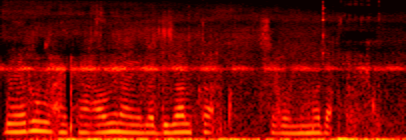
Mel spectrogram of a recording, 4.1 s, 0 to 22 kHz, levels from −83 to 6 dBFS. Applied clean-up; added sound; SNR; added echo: neural mask model Resemble Enhance denoiser.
